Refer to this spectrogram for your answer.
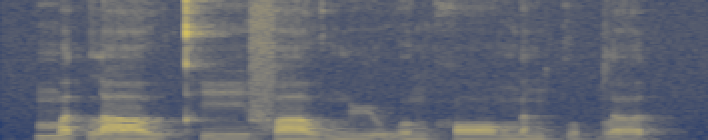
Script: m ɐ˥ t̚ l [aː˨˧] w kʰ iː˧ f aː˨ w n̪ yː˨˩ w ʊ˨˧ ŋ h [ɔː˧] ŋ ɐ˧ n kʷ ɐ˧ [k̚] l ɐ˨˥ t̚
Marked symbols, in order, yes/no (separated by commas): yes, yes, no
